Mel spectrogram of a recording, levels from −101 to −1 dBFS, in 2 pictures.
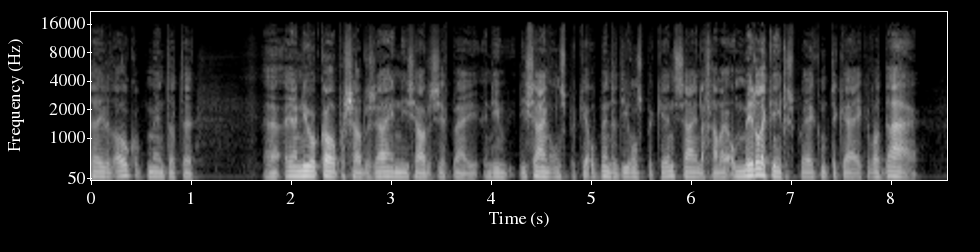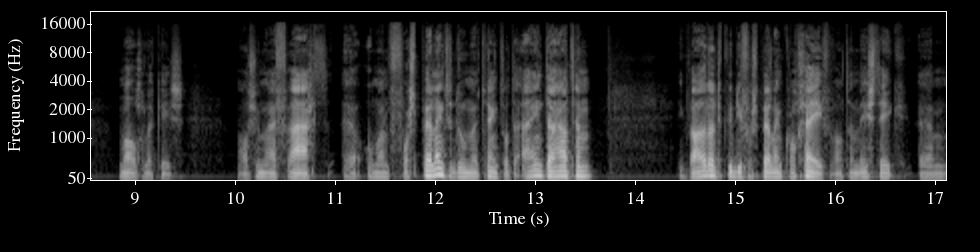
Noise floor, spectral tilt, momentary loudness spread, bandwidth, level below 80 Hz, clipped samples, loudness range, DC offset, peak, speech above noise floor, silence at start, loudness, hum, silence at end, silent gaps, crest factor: -74 dBFS; -6 dB/octave; 16 LU; 16 kHz; -68 dBFS; under 0.1%; 7 LU; under 0.1%; -10 dBFS; 40 dB; 0 s; -33 LUFS; none; 0 s; none; 24 dB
